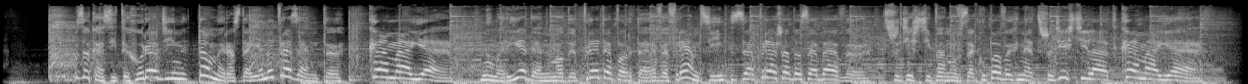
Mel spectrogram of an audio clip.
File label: Female VO Commercial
